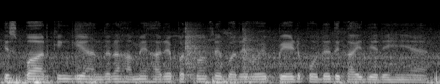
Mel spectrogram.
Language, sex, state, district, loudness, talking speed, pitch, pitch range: Hindi, male, Punjab, Pathankot, -20 LUFS, 215 wpm, 120 Hz, 115-125 Hz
